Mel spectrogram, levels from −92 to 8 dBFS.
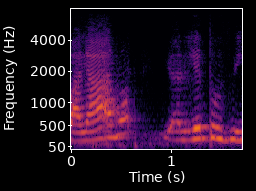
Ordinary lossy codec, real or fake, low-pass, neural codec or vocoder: none; fake; 7.2 kHz; codec, 16 kHz, 0.5 kbps, X-Codec, HuBERT features, trained on general audio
